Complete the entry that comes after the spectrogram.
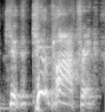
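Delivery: high, slow KILPATRICK in mock Irish brogue; Irish accent. Shown as a demonstration. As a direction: slip helplessly into an exaggerated Irish KILPATRICK. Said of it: "without doing an Irish accent".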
